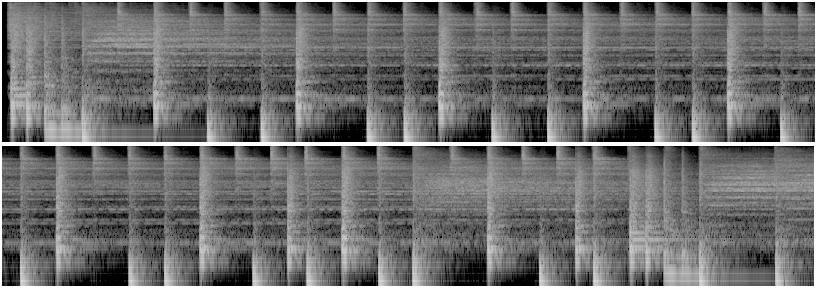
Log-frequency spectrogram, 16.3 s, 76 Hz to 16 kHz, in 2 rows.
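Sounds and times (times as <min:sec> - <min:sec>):
dry drum kit: 0:00.0 - 0:16.2.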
